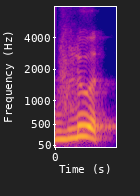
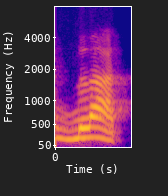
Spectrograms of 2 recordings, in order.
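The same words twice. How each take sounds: First: The vowel is long, as in 'food'. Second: The vowel is short, as in 'bud'. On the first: The speaker calls it wrong. "bukan blood" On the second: The speaker calls it right. "bacanya blood"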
